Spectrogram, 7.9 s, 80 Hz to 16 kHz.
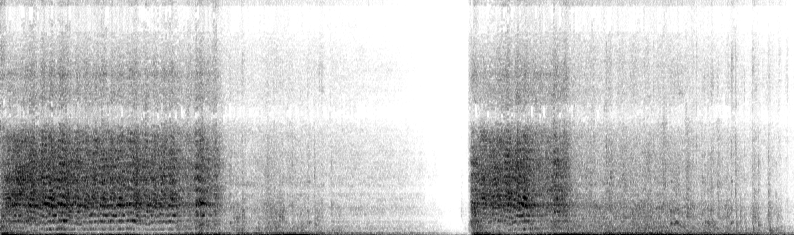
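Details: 1970 Chevy C20 truck V8, little fuel in the tank, choke not hooked up: catches and revs unevenly, fades out and dies, then refires; hard starting, won't idle right away.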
